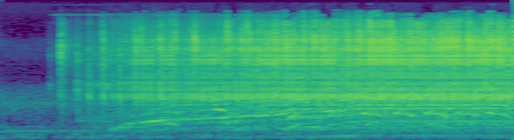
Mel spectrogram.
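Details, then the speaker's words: Sur Ron/Luna XX electric bike in EP mode, before adjustment: over the chain clatter, a wavering whine that rises and falls with motor speed. Primary drive belt is far too tight from the factory. "That's exactly what he was talking about. I heard it. You can really hear it screaming."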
